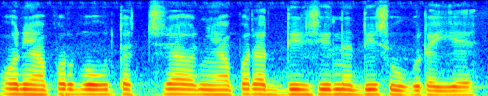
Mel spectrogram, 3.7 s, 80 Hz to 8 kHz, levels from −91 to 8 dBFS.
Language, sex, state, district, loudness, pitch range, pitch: Hindi, male, Uttar Pradesh, Shamli, -14 LUFS, 140-150 Hz, 145 Hz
